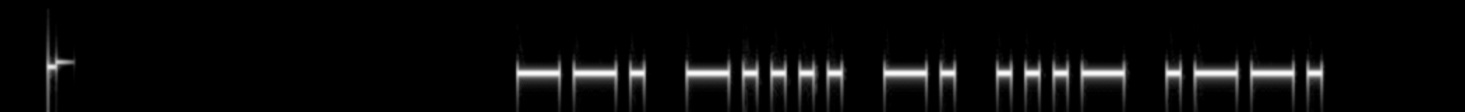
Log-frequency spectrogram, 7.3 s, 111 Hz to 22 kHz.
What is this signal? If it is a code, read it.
Morse code, heard as a keyed tone, about 17 wpm, 700 Hz. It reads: G6NVP
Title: DXCC-100 Call Signs - 5 Characters - 17wpm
